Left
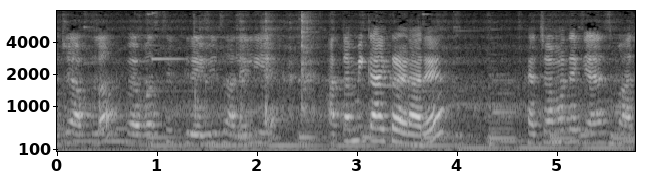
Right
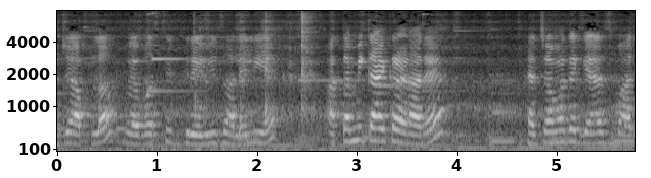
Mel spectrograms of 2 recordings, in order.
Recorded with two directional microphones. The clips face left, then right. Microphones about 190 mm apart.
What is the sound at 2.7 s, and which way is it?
Speech, 45° right (ahead or behind).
